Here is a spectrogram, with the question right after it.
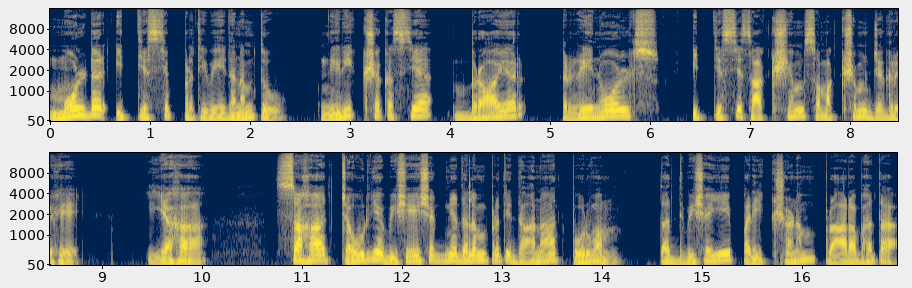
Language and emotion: Sanskrit, neutral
